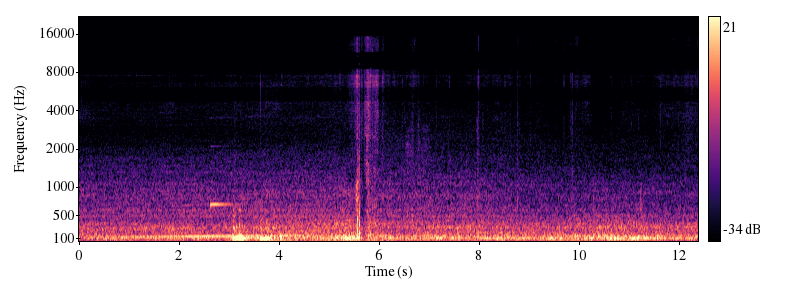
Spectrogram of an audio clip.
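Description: Kia Seltos 1.5-litre turbo-diesel heard from inside the cabin while driving, pulling after a downshift from fifth in the automatic gearbox's manual mode, over steady tyre and road noise. A brief beep about two and a half seconds in, a few loud thumps around three seconds, and a sharp knock near six seconds.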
